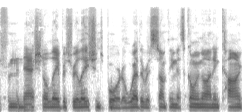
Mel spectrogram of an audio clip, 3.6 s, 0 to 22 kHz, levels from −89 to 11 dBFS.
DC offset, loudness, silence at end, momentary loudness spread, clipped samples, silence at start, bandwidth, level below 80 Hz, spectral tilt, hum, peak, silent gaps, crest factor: under 0.1%; -26 LUFS; 0 s; 4 LU; under 0.1%; 0 s; 17 kHz; -62 dBFS; -4 dB/octave; none; -8 dBFS; none; 18 dB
